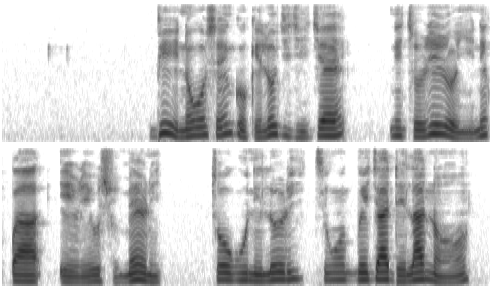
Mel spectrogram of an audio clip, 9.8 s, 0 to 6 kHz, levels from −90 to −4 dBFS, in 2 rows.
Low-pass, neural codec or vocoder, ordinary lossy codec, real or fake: 5.4 kHz; none; none; real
